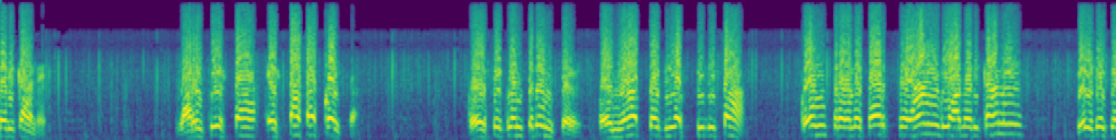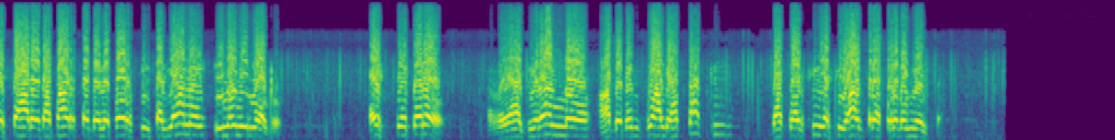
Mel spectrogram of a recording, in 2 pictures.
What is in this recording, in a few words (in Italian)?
annuncio radiofonico armistizio; pietro badoglio; 1945; Radiodiffusione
